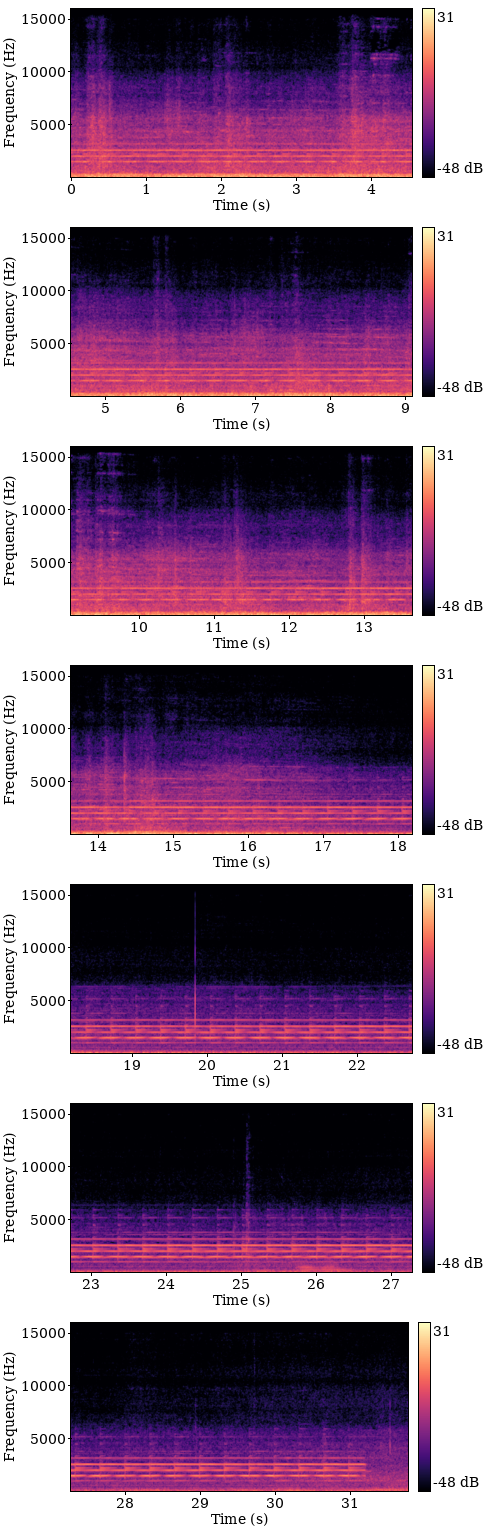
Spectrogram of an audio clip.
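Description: Double-stack intermodal freight cars rolling past on steel wheels, a loud low rumble, with the grade crossing's warning bell ringing steadily throughout. About halfway the last car clears and the rumble fades, leaving the crossing bell ringing on its own.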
